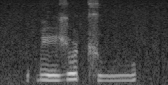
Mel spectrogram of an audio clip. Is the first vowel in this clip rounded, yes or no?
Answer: no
